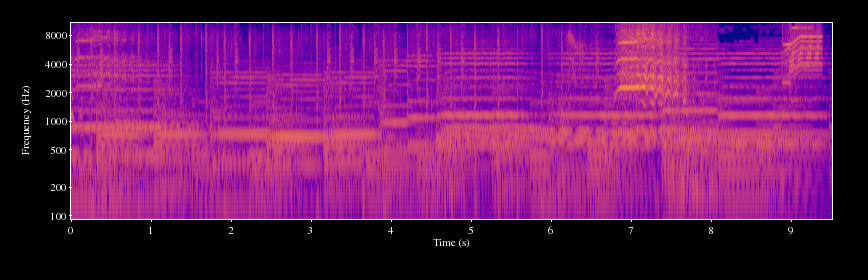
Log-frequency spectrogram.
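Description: A horse whinnies amid clip-clopping hooves on a ranch in The Legend of Zelda: Majora's Mask, over bright, layered game music with chimes and a sparkling flourish near the end.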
